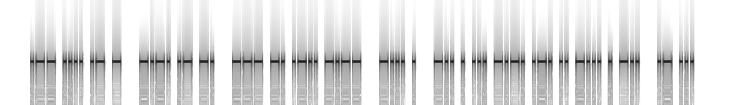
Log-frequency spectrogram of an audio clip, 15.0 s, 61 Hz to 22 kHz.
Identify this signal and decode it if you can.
Morse code, heard as a keyed tone, about 21 wpm, 700 Hz. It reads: WHAT CAN ONLY BE DESCRIBED AS
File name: practice / 22wpm / Sets of 6 Words - 22wpm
